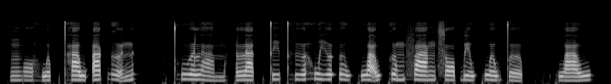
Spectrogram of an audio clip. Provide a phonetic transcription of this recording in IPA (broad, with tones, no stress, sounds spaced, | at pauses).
ŋ ɔ̤˨˩ h w ə˨˩ p̚ t̪ʰ a˧ w ʔ a˦˥ k̚ ɣ ə̰˧˥ n | t̪ʰ u˧ ə̯ l a̤˨˩ m | l a˨˩ t̚ t̪ i˧ t̪ʰ ɨ˨˦ ə̯ h w i˨˦ ə̯ ʔ ə̤˨˩ w k w a̰˧˥ w k ə˨˦ m f aː˧ ŋ s ɔ˧ ɓ e˨˦ w k w ə˧ w t̪ əː˨˩ p̚ | k w a˨˦ w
